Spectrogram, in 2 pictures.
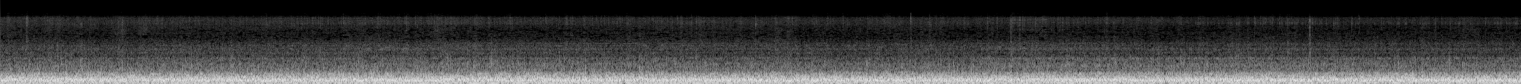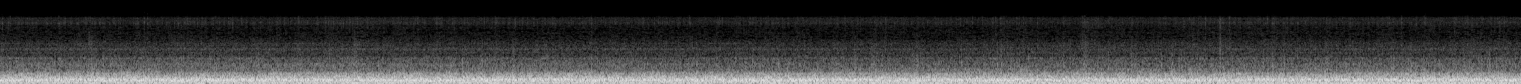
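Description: Jet airliner cabin noise while the aircraft taxis on the ground: a steady, even low rumble from the idling engines and airframe, with no spool-up to takeoff power.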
